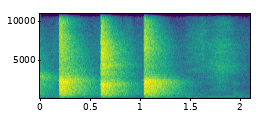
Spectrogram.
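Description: A man clapping his hands three times, about two claps a second, each clap fading briefly in the room.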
